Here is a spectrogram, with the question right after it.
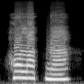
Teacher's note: Membaca yang benar pada lafal kholakna adalah memantul atau qalqalah yakni pada huruf qof yang disukun.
